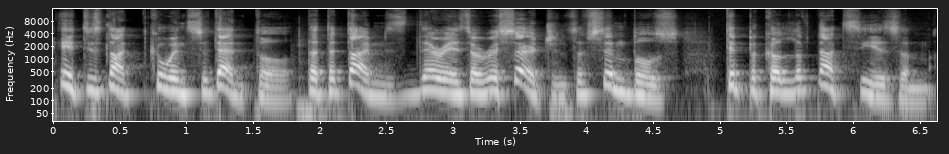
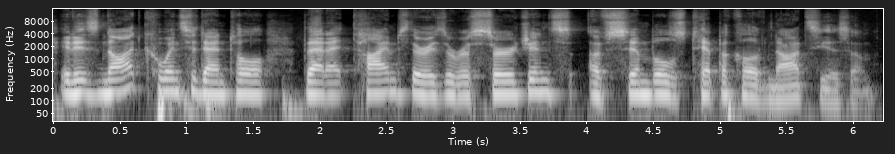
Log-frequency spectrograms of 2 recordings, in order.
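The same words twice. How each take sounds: First: A lightly voiced Pope, pitched higher; Francis voice. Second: Said in the usual way. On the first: Vlogger reads the Pope's speech, higher mock Pope voice. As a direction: read the Pope's words as him, a little higher. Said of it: "let me try and do my Francis voice". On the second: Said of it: "so I'm just gonna say it".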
